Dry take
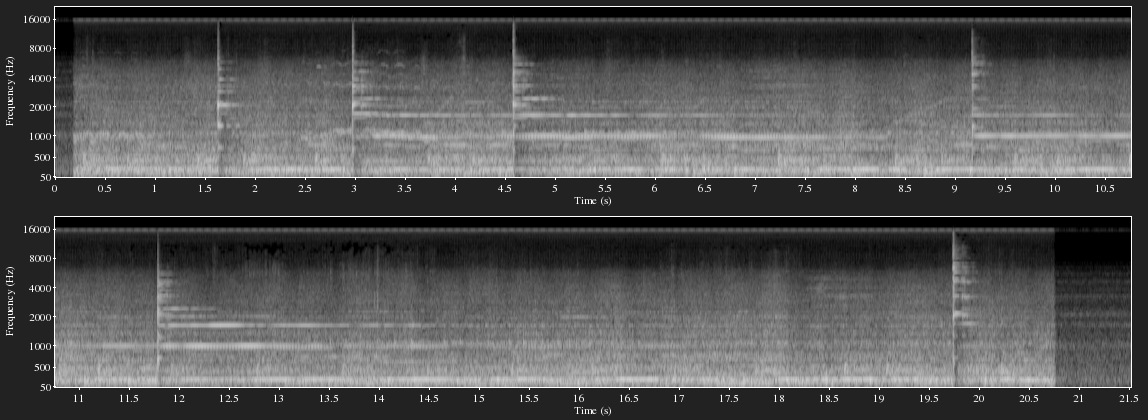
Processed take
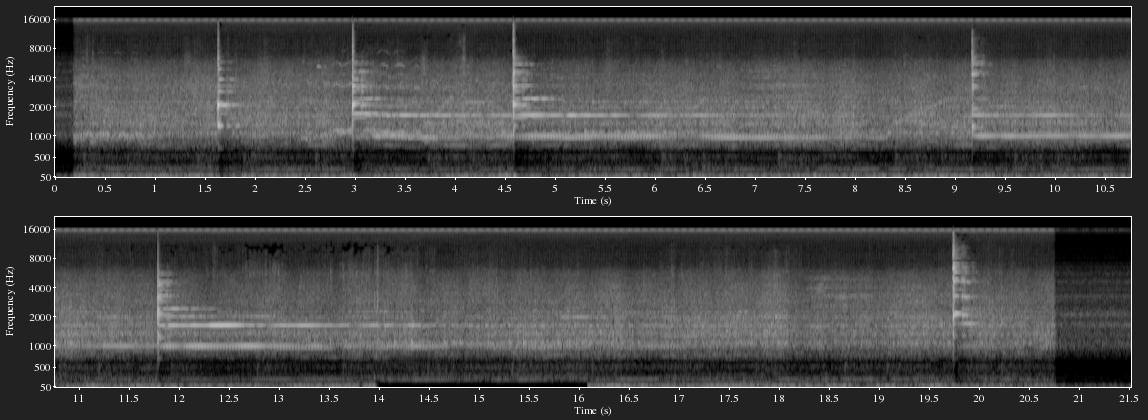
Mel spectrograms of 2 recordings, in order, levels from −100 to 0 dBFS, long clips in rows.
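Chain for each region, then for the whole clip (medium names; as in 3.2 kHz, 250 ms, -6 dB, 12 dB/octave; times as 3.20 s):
13.94–16.09 s: steep high-pass 240 Hz 48 dB/octave + bass shelf 480 Hz +7.5 dB
whole clip: inverse Chebyshev band-stop 110–680 Hz, stop band 40 dB; treble shelf 6.2 kHz +8.5 dB; trim -1.5 dB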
